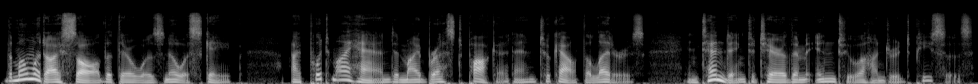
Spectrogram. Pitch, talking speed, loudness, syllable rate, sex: 115 Hz, 185 wpm, -21 LUFS, 4.7 syllables/s, male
